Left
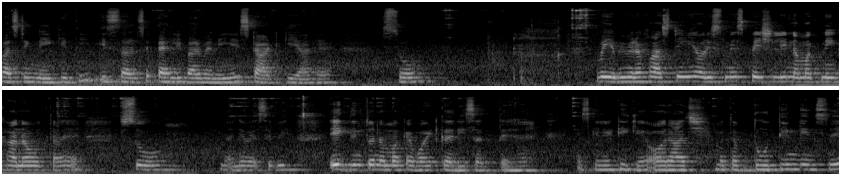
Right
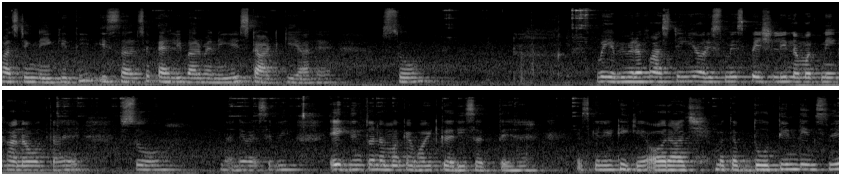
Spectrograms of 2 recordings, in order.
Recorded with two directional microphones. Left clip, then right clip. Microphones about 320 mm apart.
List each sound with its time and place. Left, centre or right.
0.0 s a woman's voice: centre
5.9 s a woman's voice: centre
